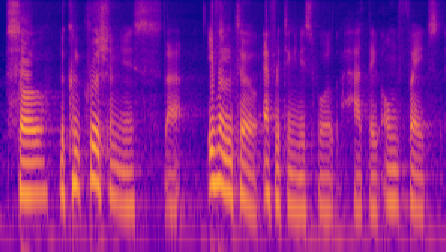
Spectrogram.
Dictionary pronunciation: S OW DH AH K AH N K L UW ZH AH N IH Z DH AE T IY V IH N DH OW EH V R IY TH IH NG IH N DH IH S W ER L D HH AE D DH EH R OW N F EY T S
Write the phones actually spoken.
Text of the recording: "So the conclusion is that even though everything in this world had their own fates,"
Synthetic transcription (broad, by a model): S OW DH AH K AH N K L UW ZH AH N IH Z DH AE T IY V IH N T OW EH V R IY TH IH NG IH N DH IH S W ER L D HH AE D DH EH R OW N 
